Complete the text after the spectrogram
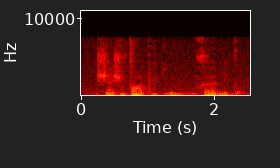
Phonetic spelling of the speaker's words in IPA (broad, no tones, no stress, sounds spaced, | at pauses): ʃ æ ʃ ɔ̤ tˤ ɜ pʼ æ̤ k i̤ n ɔ̤ b ɔ̤ x ɜ r i ɡ ʊ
